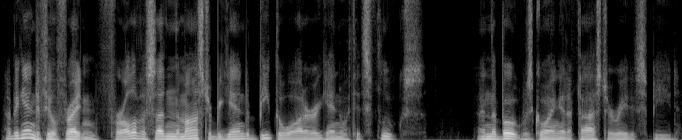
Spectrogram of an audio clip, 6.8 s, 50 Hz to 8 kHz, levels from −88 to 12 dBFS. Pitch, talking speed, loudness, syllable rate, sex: 125 Hz, 280 wpm, -18 LUFS, 6.8 syllables/s, male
